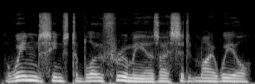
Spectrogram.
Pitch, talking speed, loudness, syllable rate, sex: 150 Hz, 305 wpm, -14 LUFS, 5.2 syllables/s, male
